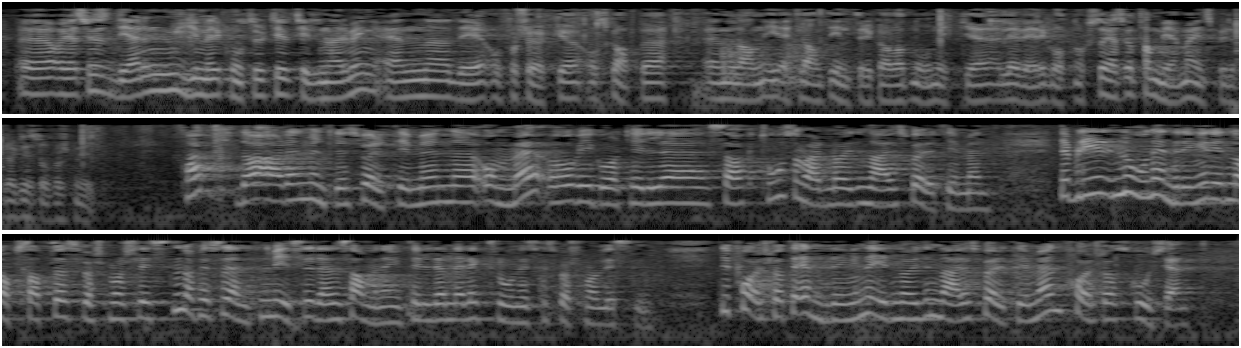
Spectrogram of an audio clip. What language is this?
Norwegian Bokmål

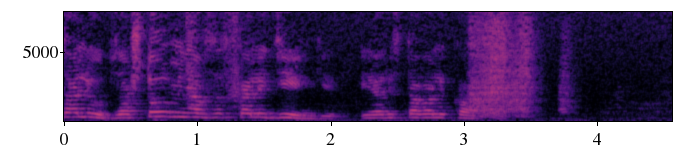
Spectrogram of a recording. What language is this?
Russian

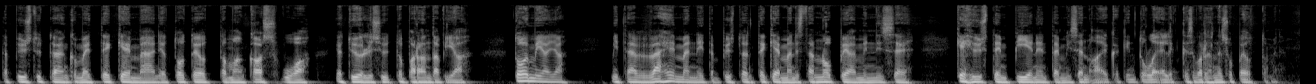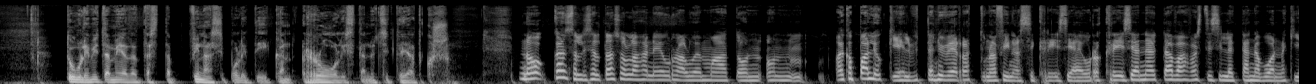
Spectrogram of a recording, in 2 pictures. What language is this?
Finnish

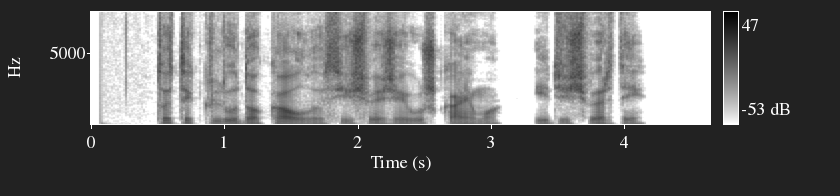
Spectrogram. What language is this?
Lithuanian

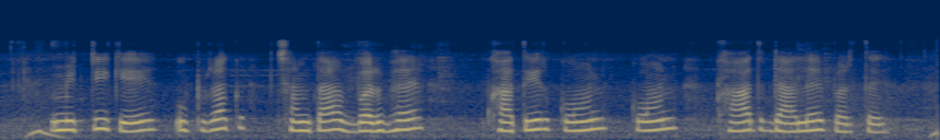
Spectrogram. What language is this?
Maithili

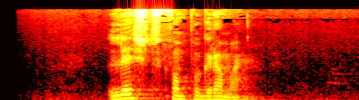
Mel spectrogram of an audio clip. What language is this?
Western Frisian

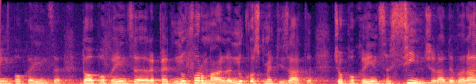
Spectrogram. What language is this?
Romanian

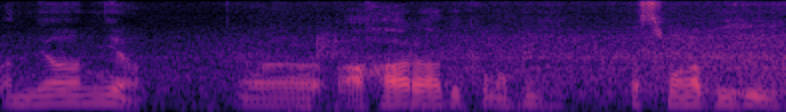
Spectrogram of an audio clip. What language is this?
Sanskrit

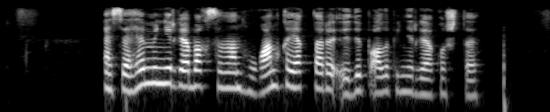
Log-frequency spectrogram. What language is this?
Bashkir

